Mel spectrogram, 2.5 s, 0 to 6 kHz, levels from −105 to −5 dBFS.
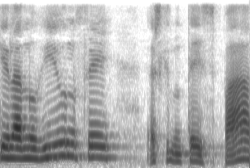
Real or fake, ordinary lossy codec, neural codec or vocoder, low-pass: real; AAC, 48 kbps; none; 5.4 kHz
